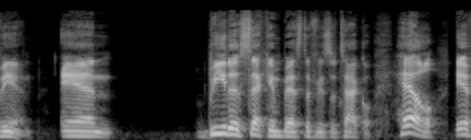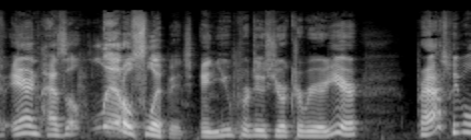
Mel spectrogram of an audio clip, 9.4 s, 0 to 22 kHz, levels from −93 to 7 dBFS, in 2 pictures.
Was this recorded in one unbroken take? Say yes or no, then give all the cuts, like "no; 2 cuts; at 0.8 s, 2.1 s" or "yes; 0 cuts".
no; 2 cuts; at 4.5 s, 5.1 s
